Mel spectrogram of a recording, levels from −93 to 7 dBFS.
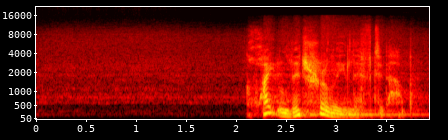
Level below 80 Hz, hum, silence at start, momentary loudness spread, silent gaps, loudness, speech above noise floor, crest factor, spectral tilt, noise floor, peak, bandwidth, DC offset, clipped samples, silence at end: -66 dBFS; none; 2.1 s; 12 LU; none; -25 LUFS; 29 dB; 24 dB; -5 dB/octave; -55 dBFS; -6 dBFS; 16 kHz; under 0.1%; under 0.1%; 0 s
